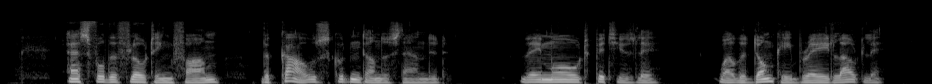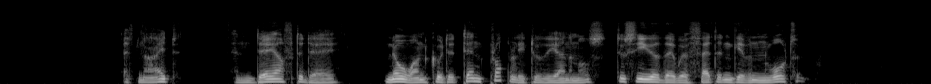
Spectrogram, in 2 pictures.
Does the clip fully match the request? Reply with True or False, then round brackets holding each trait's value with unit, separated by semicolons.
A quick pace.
False (135 wpm)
